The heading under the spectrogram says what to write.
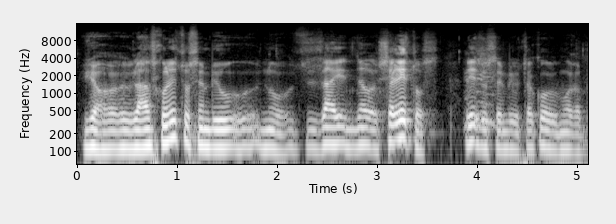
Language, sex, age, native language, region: Slovenian, male, 60+, Slovenian, Pomurje region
